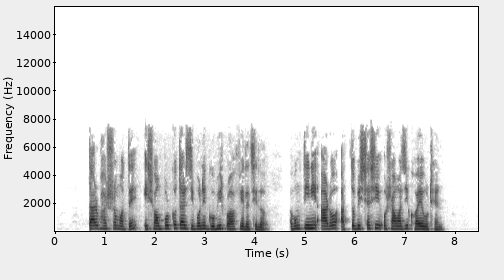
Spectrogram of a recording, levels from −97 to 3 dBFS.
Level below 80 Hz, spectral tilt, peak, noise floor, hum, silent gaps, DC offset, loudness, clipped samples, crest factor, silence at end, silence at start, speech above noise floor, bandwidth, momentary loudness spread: -58 dBFS; -5.5 dB/octave; -2 dBFS; -84 dBFS; none; none; under 0.1%; -18 LUFS; under 0.1%; 18 dB; 0.7 s; 0.7 s; 66 dB; 7.8 kHz; 7 LU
